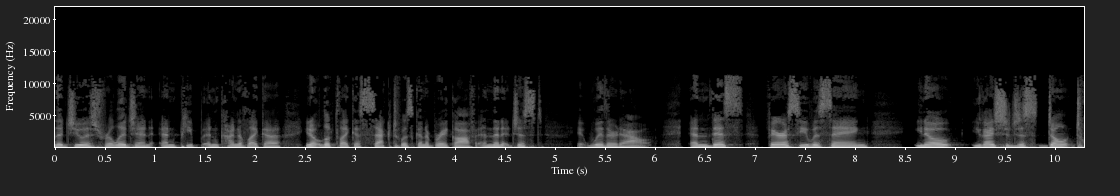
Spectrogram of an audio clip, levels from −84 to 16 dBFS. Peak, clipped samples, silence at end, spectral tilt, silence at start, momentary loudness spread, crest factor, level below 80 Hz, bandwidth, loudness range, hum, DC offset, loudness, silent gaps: -10 dBFS; under 0.1%; 0 s; -5.5 dB/octave; 0 s; 8 LU; 18 dB; -64 dBFS; 11.5 kHz; 3 LU; none; under 0.1%; -27 LUFS; none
